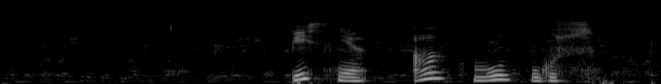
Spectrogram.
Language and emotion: Russian, neutral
